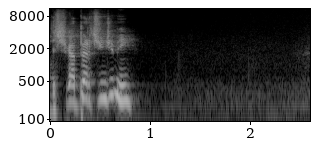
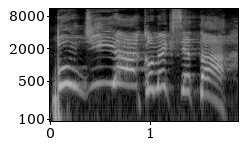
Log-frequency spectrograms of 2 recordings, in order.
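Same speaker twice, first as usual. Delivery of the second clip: cheery greeting; 8 semitones higher than usual. Retold or imitated. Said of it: "A pessoa diz assim".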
